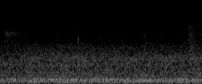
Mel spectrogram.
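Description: Steel ball-tipped burnisher rubbing and scraping over a copper etching plate, with a couple of faint ticks, over low steady room noise.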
